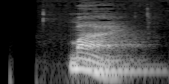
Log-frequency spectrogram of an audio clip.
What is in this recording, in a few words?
"mai4", Chinese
